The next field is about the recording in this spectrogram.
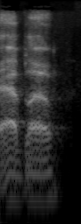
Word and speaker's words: Abloh: We all know, like, this past Sunday, Virgil Abloh. This is my question. I pronounced his last name all the way wrong. How do you correctly pronounce it? – You said it right.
